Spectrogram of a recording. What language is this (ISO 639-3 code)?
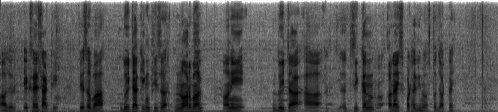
nep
